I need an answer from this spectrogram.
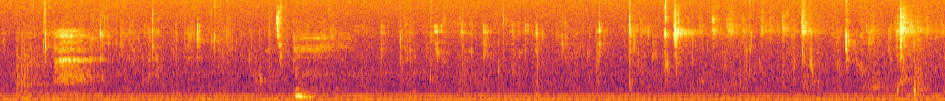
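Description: Faint chewing and biting of fried chicken, with scattered small crunches and mouth clicks, over a steady low hum.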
